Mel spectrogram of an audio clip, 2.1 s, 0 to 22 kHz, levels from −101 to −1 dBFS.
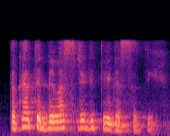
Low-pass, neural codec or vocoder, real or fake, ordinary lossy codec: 7.2 kHz; codec, 16 kHz, 1.1 kbps, Voila-Tokenizer; fake; none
